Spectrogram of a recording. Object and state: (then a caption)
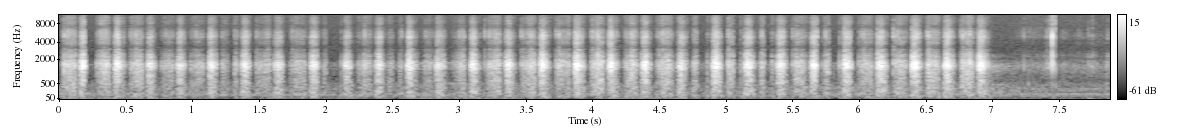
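Paper sheet scratched by a pen. A metal ballpoint pen tip scratches and taps dense hatching onto the lower lip of a drawing on a thin white paper sheet. Quick, steady strokes repeat about four times a second, each a short dry rasp with a bright papery edge centered near 1.6 kHz. The strokes stop just before the end, leaving a faint hiss and one light tick.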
